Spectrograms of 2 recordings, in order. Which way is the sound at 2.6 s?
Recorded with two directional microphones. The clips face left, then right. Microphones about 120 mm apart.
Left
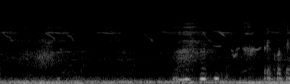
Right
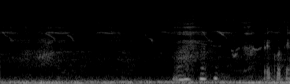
40° right (ahead or behind).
